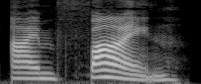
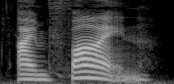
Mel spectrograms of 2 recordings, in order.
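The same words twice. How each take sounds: First: Louder, insistent repeat of "I'm fine"; repeated firmly. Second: Clipped and tense, mildly louder; through gritted teeth. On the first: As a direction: shut the topic down, pressing harder. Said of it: "she repeated". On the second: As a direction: grit out the words, holding back anger. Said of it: "she gritted". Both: A narrator's reading.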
